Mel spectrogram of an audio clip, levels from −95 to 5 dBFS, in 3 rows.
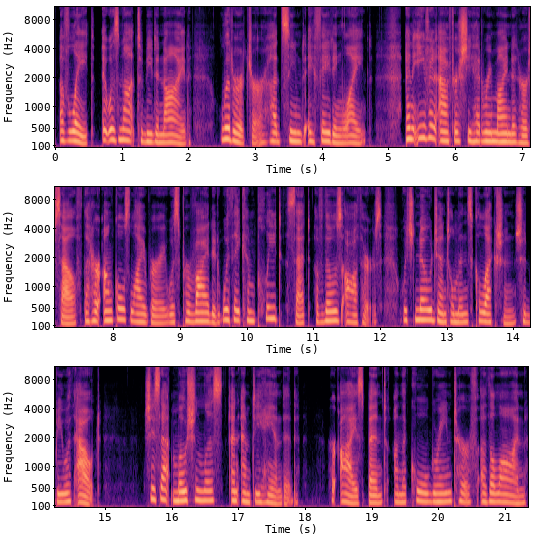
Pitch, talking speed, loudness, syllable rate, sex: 195 Hz, 165 wpm, -18 LUFS, 4.8 syllables/s, female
